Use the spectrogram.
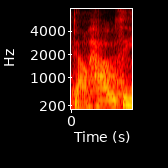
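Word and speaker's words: Dalhousie: for d d Housey I've been corrected on how to say it Dal Housey University and when my son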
